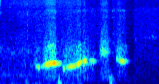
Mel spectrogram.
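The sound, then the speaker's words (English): A few clear, flute-like whistled notes, like an alien song, rise and slide in a short wavering phrase, fairly soft, ending after about two seconds with no talking. “And then you all hear a couple whistles. Sounds like flute-type sounds.”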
